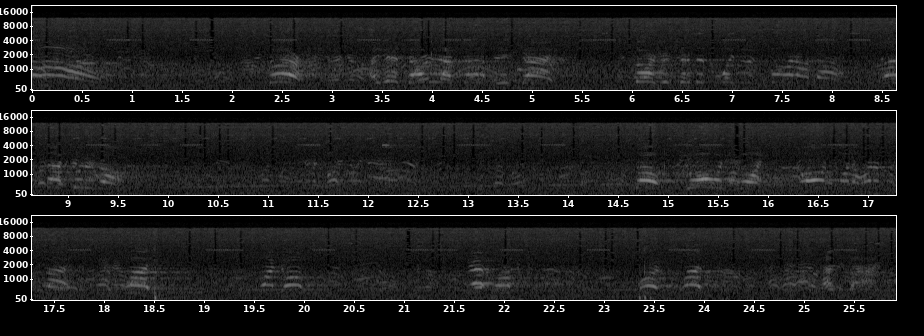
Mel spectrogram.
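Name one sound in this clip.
Players shout to each other far off across an open field outdoors.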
